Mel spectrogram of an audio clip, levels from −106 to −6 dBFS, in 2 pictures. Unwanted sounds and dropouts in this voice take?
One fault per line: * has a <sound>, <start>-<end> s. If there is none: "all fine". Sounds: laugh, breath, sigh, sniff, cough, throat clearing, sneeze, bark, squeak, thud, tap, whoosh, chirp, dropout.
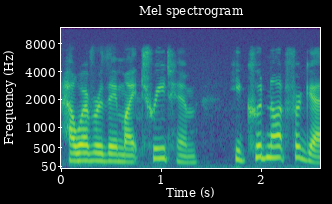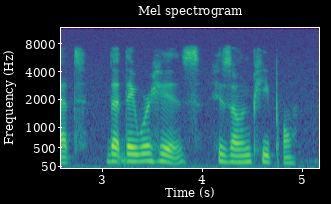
* has a dropout, 4.8-4.8 s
